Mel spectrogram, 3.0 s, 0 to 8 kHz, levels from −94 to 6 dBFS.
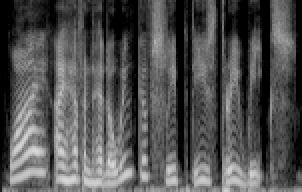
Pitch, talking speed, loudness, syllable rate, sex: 210 Hz, 220 wpm, -17 LUFS, 4.7 syllables/s, male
